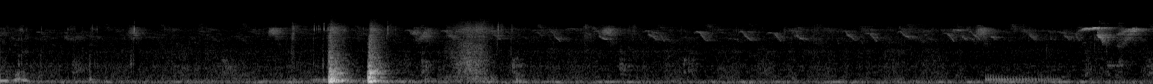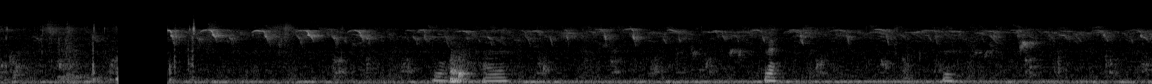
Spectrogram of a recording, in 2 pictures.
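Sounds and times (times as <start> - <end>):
birds peeping: 0.0 - 23.0
loud knocks: 3.2 - 4.0.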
